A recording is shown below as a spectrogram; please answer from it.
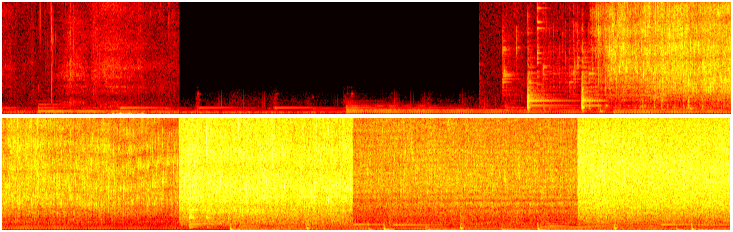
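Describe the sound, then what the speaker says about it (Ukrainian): Vegetables sizzle and crackle steadily in a hot pan over an outdoor fire, growing louder partway through, with a low hum and occasional clinks underneath. "Сковорідку на вогонь і підсмажимо овочі."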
